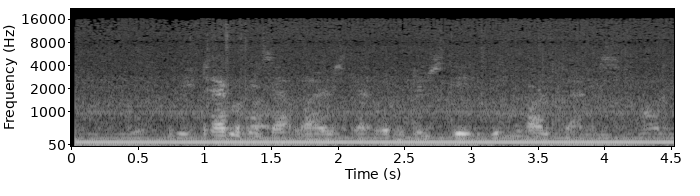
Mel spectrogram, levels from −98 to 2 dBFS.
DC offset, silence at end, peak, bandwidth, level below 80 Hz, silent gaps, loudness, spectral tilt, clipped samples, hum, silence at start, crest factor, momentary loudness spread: under 0.1%; 0 s; -10 dBFS; 17 kHz; -42 dBFS; none; -28 LUFS; -7 dB/octave; under 0.1%; 60 Hz at -30 dBFS; 0.05 s; 16 dB; 5 LU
